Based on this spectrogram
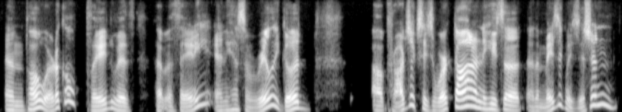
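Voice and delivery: every phrase rising at the end; uptalk. Retold or imitated. Mimicking the San Jose techie clique, rising endings. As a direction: imitate techie uptalk, each clause swinging up. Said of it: "And it was all upswings".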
